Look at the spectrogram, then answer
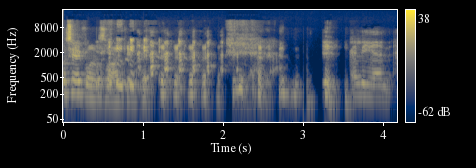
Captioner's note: laughter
